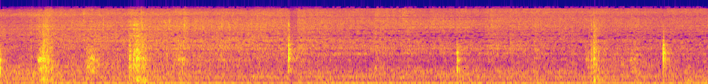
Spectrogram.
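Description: Organic hamburger meat frying in a pan gives a steady, close sizzle and hiss, with a few sharp scraping clicks from chopping and stirring scattered throughout.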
